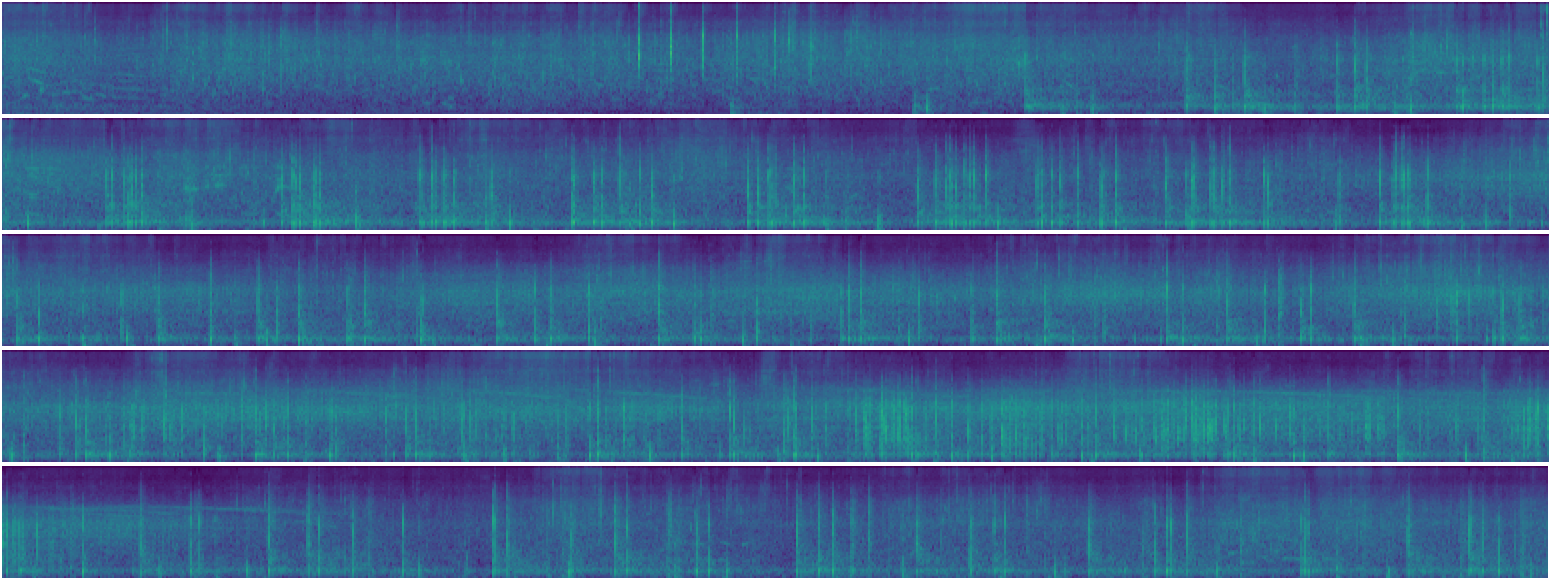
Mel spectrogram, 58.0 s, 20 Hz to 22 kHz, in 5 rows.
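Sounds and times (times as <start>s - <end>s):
fireworks bangs and crackling: 0.0s - 58.0s
falling firework whistles: 35.4s - 49.3s.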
